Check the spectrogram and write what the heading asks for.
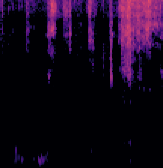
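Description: Faint crinkling and rustling of a small folded paper slip being opened by hand, in small bursts that grow loudest near the end.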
